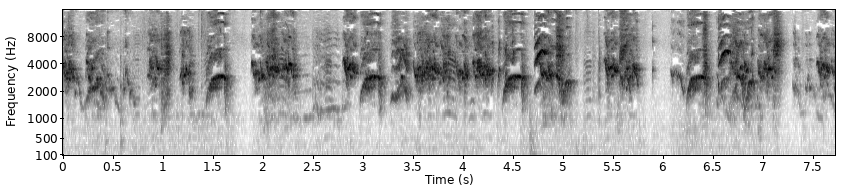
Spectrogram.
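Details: A budgerigar of a mating pair, which now has five eggs, chatters in rapid, scratchy warbles and chirps during courtship.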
